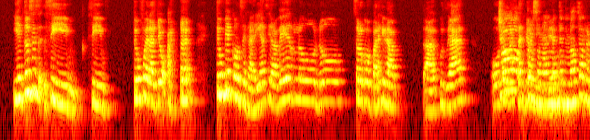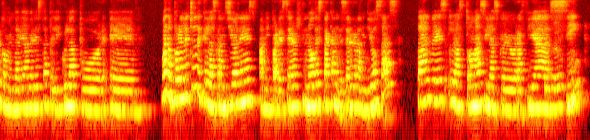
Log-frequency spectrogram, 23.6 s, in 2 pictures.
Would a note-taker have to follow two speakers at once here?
Yes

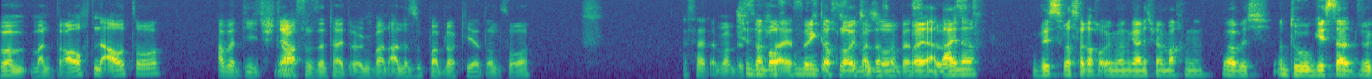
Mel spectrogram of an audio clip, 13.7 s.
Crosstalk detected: Yes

